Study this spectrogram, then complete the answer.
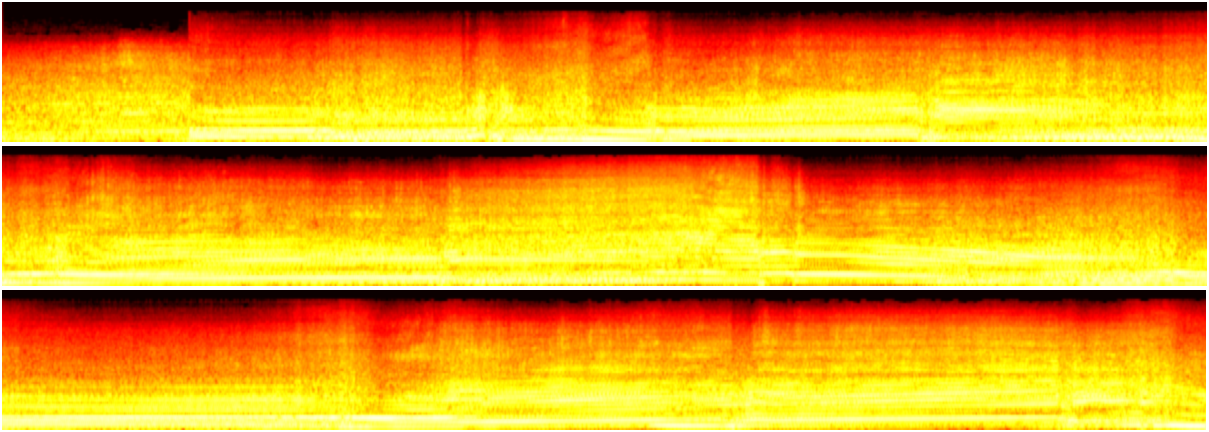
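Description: Sports car engines rev and accelerate loudly one after another.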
